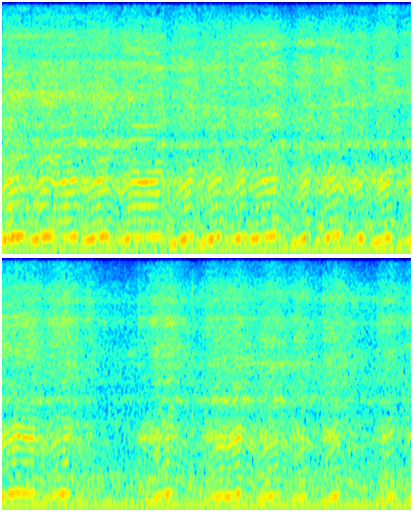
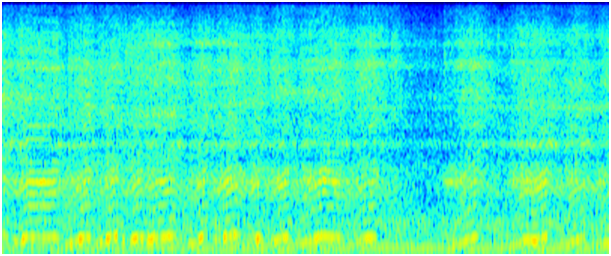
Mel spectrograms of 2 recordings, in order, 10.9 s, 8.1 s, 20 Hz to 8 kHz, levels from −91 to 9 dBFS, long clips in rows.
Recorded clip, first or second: first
